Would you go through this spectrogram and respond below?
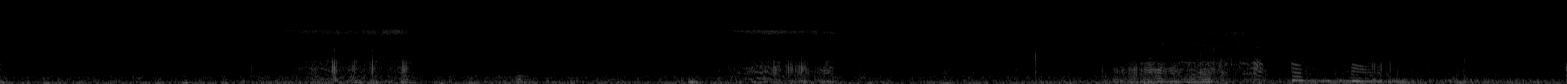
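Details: Maria, a 12-year-old fawn female senior pug in Japan, snores indoors in December: rough, low rasping breaths swelling in bursts about every four seconds, with hissy inhalations between and quiet room hum.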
